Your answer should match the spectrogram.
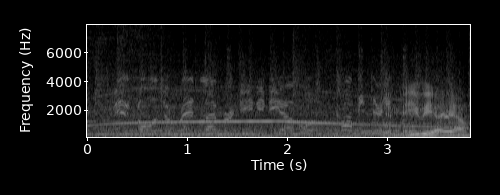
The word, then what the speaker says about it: Diablo: Okay, so interestingly enough, I thought that Americans pronounce this Diablo. They're actually pronouncing it properly. It's Diablo. That's how you pronounce that word. It means devil in Spanish and probably in Italian as well.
